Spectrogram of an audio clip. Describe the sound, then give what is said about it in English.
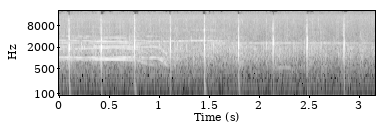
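An audience at a morning church service claps in praise of the Lord in a steady, even rhythm, roughly three claps a second, with sustained musical or vocal tones ringing faintly underneath; no distinct cheering stands out. “Let's praise the Lord one time this morning. Let me hear it.”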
